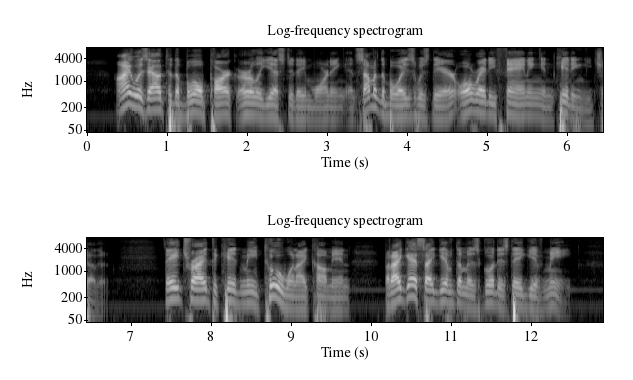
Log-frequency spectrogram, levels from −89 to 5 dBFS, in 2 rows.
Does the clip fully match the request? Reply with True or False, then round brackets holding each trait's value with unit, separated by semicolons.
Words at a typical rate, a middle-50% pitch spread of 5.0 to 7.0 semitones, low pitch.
False (210 wpm; 5.6 semitones; 125 Hz)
